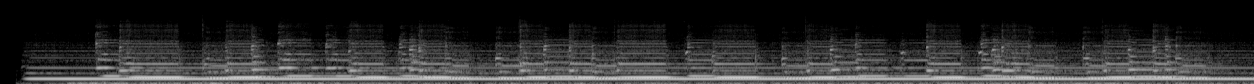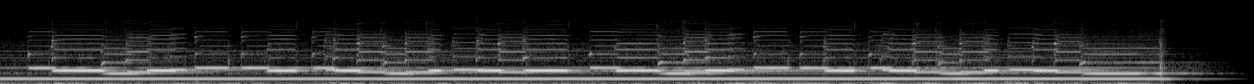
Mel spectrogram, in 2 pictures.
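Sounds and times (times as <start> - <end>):
organetto playing: 0.2 - 24.5.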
